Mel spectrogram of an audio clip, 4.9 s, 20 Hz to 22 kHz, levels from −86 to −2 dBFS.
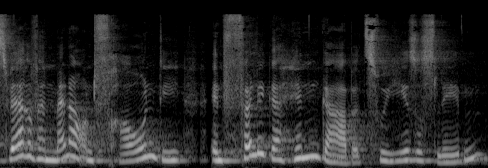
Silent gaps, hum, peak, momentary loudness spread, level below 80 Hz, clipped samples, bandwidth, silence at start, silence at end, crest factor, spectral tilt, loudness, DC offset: none; none; -18 dBFS; 6 LU; -84 dBFS; under 0.1%; 15.5 kHz; 0 s; 0 s; 16 dB; -4 dB/octave; -35 LUFS; under 0.1%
